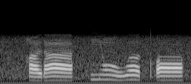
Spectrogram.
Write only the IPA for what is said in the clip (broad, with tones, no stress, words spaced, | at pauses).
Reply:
qɘ˩ɾa˧˩ | jõ˥˩wʌ˥˩ tʼɒ˧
